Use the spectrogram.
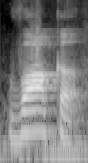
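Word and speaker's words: walk: भी हम टॉक टॉक वॉक वॉक चॉक चॉक यक यक फॉक फॉक ऐसे पढ़ कहीं पर भी टॉल्ट वाल्क चालक यल्क फॉल्क नहीं पढ़ रहे हैं लेकिन य गलत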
